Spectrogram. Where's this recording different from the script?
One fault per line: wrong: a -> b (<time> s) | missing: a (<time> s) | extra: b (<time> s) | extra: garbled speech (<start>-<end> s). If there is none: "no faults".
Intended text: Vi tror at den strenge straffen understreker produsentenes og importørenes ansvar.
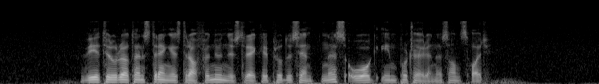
no faults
